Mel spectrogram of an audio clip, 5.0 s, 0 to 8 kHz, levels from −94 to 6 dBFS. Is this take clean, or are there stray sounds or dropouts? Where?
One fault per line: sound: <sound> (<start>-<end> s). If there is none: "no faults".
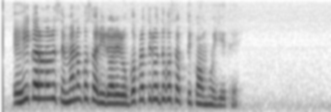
no faults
